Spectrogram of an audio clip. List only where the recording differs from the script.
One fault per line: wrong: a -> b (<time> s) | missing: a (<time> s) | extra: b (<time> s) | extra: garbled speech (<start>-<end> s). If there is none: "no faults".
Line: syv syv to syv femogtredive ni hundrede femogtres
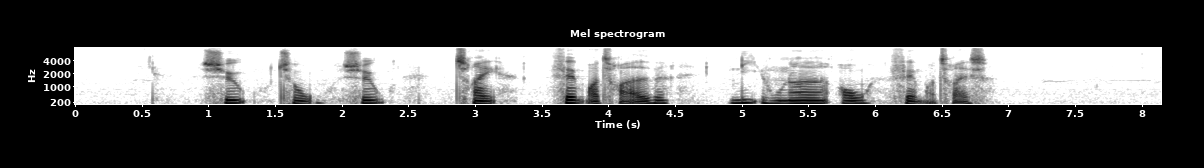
missing: syv (1.3 s)
extra: tre (2.9 s)
extra: og (5.7 s)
